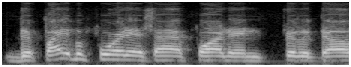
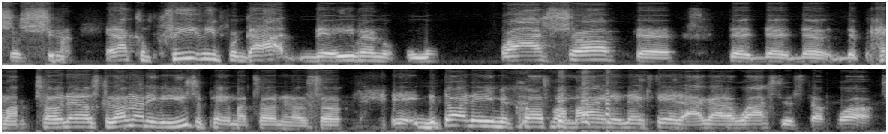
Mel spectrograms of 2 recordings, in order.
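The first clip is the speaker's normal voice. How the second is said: usual speaking voice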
